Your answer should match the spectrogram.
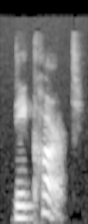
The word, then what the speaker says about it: Descartes: And if you're using APA style, you will write an apostrophe S in the same way, unless the name ends in an unpronounced S, like Descartes.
